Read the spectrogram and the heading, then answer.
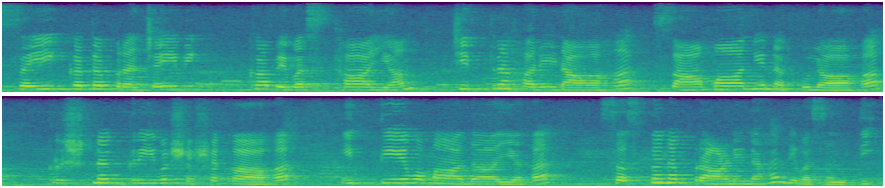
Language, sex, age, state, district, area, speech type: Sanskrit, female, 30-45, Tamil Nadu, Coimbatore, rural, read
